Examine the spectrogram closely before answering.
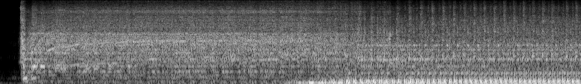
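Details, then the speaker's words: Fully cold generator converted to run on mains gas through a carburetor insert, petrol disconnected; the starter turns it over and the diaphragm opens as the engine spins, it catches and settles into a steady, even run, a healthy start. "дивіться як запускається повністю холодний генератор на газу бензин від'єднаний"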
